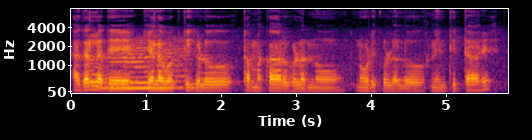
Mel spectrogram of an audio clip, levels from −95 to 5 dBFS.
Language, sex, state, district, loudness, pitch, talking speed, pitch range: Kannada, male, Karnataka, Bangalore, -18 LUFS, 100 Hz, 70 wpm, 100-110 Hz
